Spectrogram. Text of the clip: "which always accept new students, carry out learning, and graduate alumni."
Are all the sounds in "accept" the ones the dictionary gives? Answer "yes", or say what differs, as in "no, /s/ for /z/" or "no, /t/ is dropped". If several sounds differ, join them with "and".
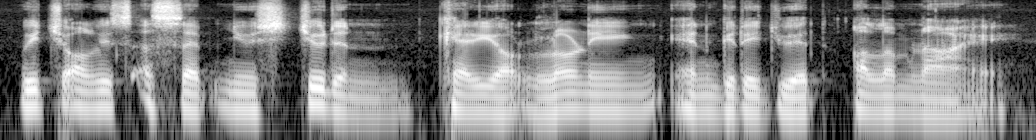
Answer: no, /k/ is dropped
